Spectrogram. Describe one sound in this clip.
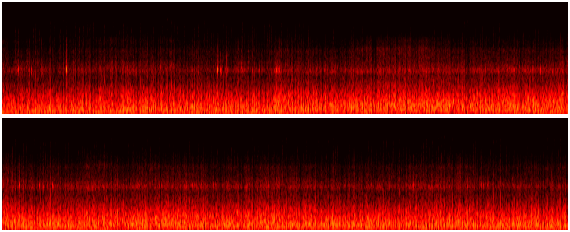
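Wind rushes loudly past close by.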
